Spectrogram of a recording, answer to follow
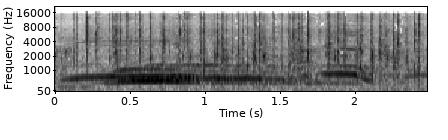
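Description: Audience applauding with a few cheering voices, just after a saxophone ensemble's piece ends.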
